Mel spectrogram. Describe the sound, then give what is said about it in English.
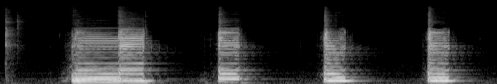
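Electric guitar chords played through an AD999 bucket brigade slapback delay set to several repeats, four loud strummed bursts with quick echoing repeats that sound slightly thin and smeared, clear with no talking. “I'm doing a bunch of repeats too. And as you can hear, it becomes more spread and thin.”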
